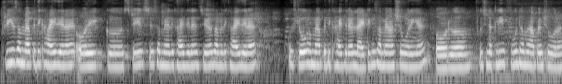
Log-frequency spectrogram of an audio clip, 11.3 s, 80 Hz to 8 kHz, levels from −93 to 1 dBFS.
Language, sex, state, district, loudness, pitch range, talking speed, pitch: Hindi, female, Bihar, Jamui, -16 LUFS, 220-235 Hz, 275 wpm, 225 Hz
